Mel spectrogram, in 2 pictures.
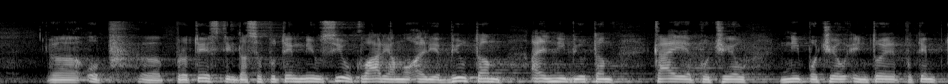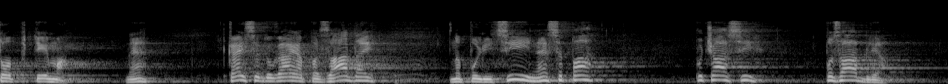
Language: Slovenian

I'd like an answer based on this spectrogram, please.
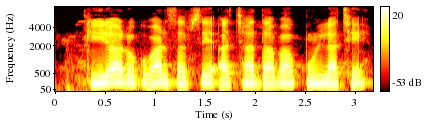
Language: Magahi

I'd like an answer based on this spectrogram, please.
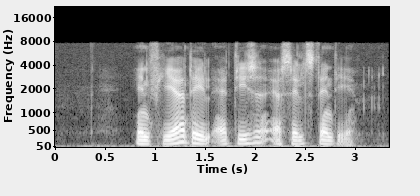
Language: Danish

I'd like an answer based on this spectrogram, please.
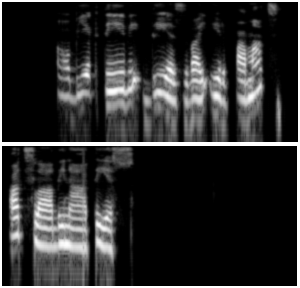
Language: Latvian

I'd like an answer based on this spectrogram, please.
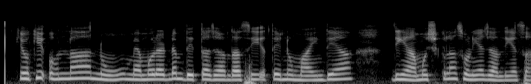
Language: Punjabi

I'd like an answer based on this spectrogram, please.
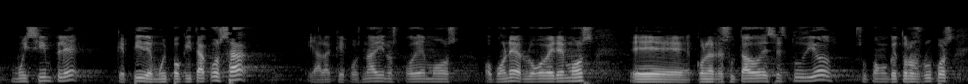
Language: Spanish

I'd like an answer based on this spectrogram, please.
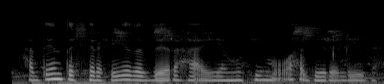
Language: Somali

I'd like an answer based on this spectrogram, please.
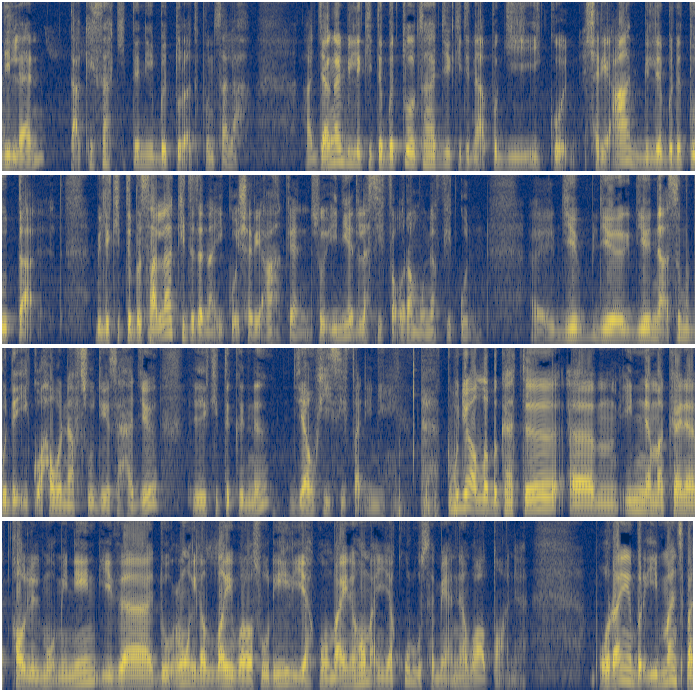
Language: Malay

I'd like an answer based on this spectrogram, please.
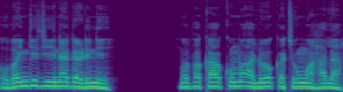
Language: Hausa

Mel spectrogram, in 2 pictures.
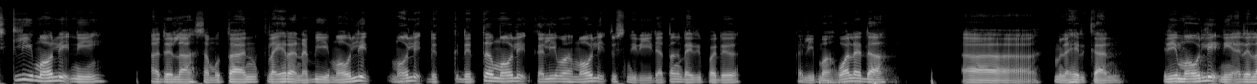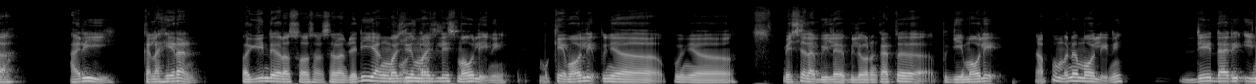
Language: Malay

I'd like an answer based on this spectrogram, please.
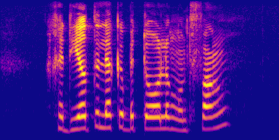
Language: Afrikaans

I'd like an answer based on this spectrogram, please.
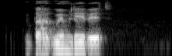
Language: Central Kurdish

